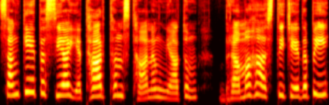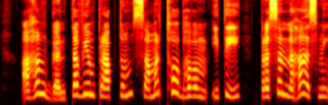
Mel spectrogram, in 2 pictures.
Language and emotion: Sanskrit, happy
